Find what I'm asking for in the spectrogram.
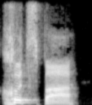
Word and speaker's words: chutzpah: It is a chutzpah. No, you got to get totally be like an old Jewish man with the...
